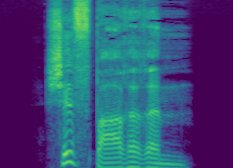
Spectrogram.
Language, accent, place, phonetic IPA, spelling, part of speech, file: German, Germany, Berlin, [ˈʃɪfbaːʁəʁəm], schiffbarerem, adjective, De-schiffbarerem.ogg
- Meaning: strong dative masculine/neuter singular comparative degree of schiffbar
